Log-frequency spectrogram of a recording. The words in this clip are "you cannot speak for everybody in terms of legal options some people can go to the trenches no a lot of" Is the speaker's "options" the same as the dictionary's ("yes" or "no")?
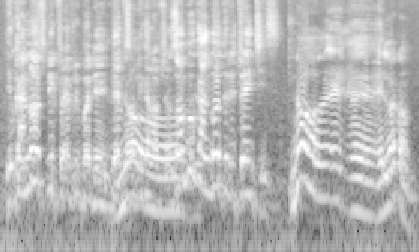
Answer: no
